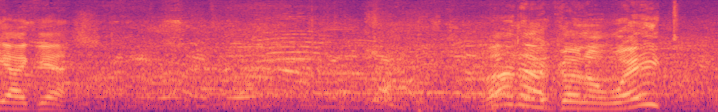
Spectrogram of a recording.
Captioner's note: crowd chatter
